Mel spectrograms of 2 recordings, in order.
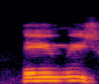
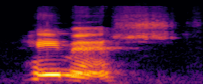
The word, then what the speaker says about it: Hamish: That's for Ladybug and Aquilla Hamish. How do you pronounce that? You gave it to him. Hamish.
